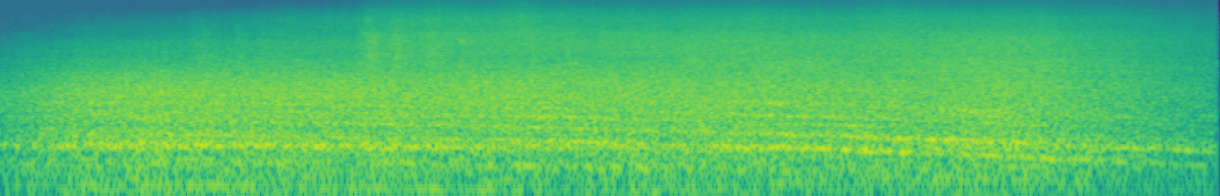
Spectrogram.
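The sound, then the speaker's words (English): A loud, steady rumble of a subway train fills the whole stretch, a dense roaring wash that swells slightly partway through and fades a little at the end, with no voices. “And I just hope anxiety wouldn't grow like subway's noise.”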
